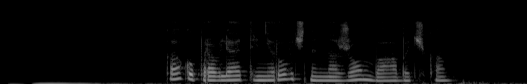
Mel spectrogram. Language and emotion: Russian, neutral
